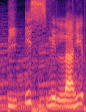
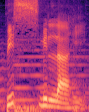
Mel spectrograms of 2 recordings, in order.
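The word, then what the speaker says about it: بِسْمِ اللّٰهِ: Sebagaimana lafadz basmalah, bismillahi, bukan dibaca biismillahi tapi dibaca bismillahi.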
